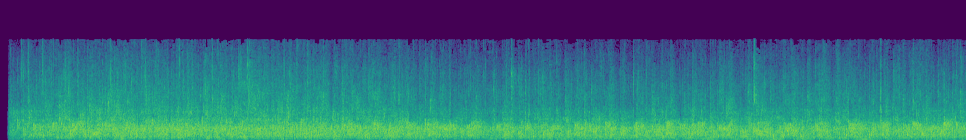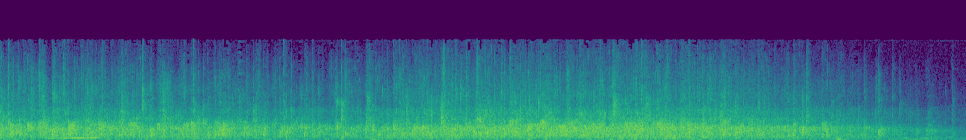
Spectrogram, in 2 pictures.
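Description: A large audience applauds steadily in an echoing concert hall.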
